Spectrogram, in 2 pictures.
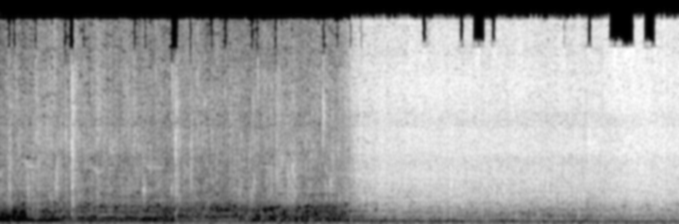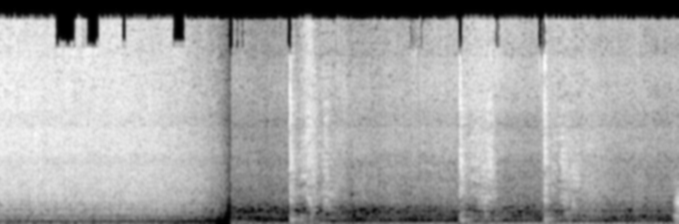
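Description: Kalmi greens (water spinach) hit hot oil with spices, bursting into a loud, steady sizzle that holds for several seconds, then drops off into quieter crackling and stirring scrapes, with no one talking.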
